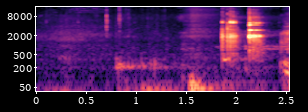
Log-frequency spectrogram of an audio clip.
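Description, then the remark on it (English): Glasses clink together in a toast, a couple of bright, ringing taps, following a low murmur and some handling noise. “All right, so let's cheers. Try it. Oh, yeah. Cheers.”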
